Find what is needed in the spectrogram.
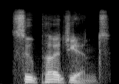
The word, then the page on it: supergiant: British English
